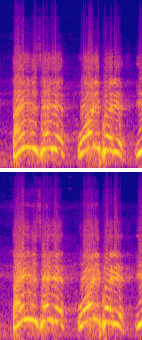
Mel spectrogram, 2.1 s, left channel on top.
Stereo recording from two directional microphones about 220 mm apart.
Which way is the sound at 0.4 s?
20° right (ahead or behind).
